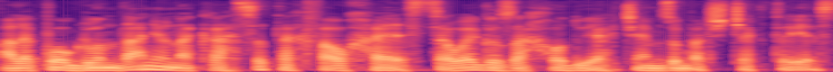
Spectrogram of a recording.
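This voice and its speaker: Here a man speaks at a fairly quick pace. His pitch is very deep and low. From Poland, Gdańsk. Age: 50s. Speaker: podcast host. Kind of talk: solo monologue.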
